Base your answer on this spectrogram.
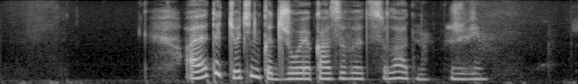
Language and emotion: Russian, neutral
